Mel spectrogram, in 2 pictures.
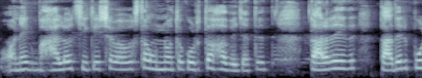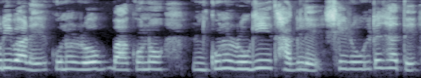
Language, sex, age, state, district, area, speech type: Bengali, female, 18-30, West Bengal, South 24 Parganas, rural, spontaneous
